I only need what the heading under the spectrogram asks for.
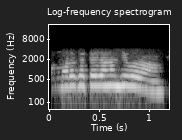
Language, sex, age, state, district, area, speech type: Odia, female, 60+, Odisha, Angul, rural, conversation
